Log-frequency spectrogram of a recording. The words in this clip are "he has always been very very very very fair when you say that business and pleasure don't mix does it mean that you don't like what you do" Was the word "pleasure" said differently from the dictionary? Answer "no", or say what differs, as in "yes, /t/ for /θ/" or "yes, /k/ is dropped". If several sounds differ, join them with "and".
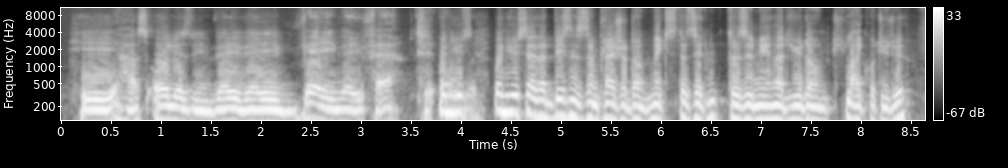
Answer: no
